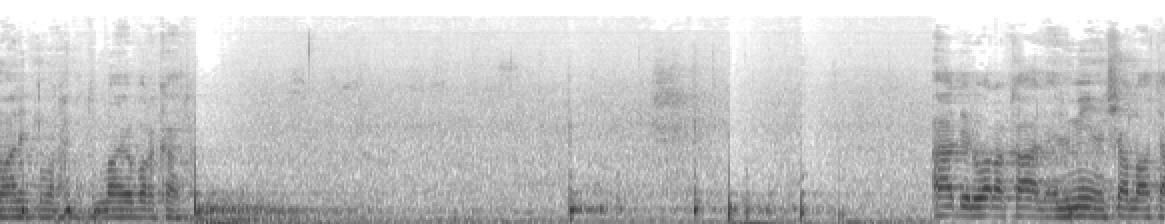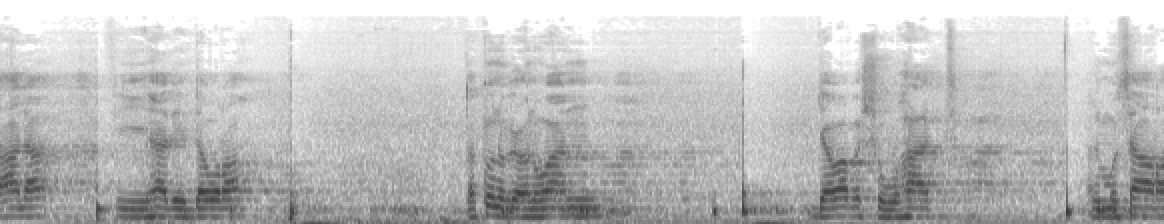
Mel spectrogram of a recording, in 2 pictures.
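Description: A man chants and speaks calmly through a microphone, in bursts with pauses.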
